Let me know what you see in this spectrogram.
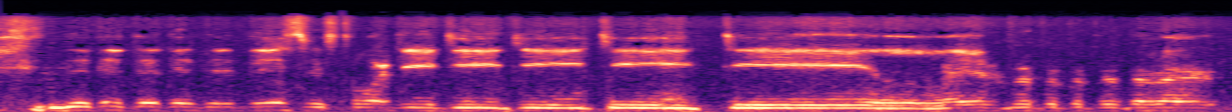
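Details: Male graduate student describing his own stutter as really severe, introducing himself with blocks and fillers; stuttering.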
